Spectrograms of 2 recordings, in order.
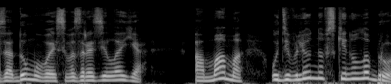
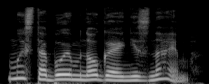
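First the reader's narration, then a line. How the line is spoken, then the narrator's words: Coaxing, insinuating reminder. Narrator (Russian): вкрадчиво напомнила мама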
